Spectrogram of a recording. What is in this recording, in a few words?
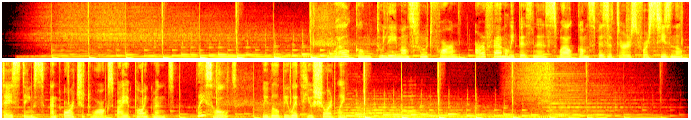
Fruitfarm EN avec musique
